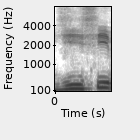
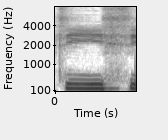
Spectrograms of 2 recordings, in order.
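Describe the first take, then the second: First: G C said with a voiced j, ji-si; buzzing j at the start of G C; wrong reading ji xi. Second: G C said as chi-si, voiceless start; crisp unvoiced ch on G C; correct reading ji xi. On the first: Teacher showing the misreading, voiced initial. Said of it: "bukan dibaca G C". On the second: Teacher correcting ji xi, voiceless initial. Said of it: "tapi dibaca G C". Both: Shown as a demonstration.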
